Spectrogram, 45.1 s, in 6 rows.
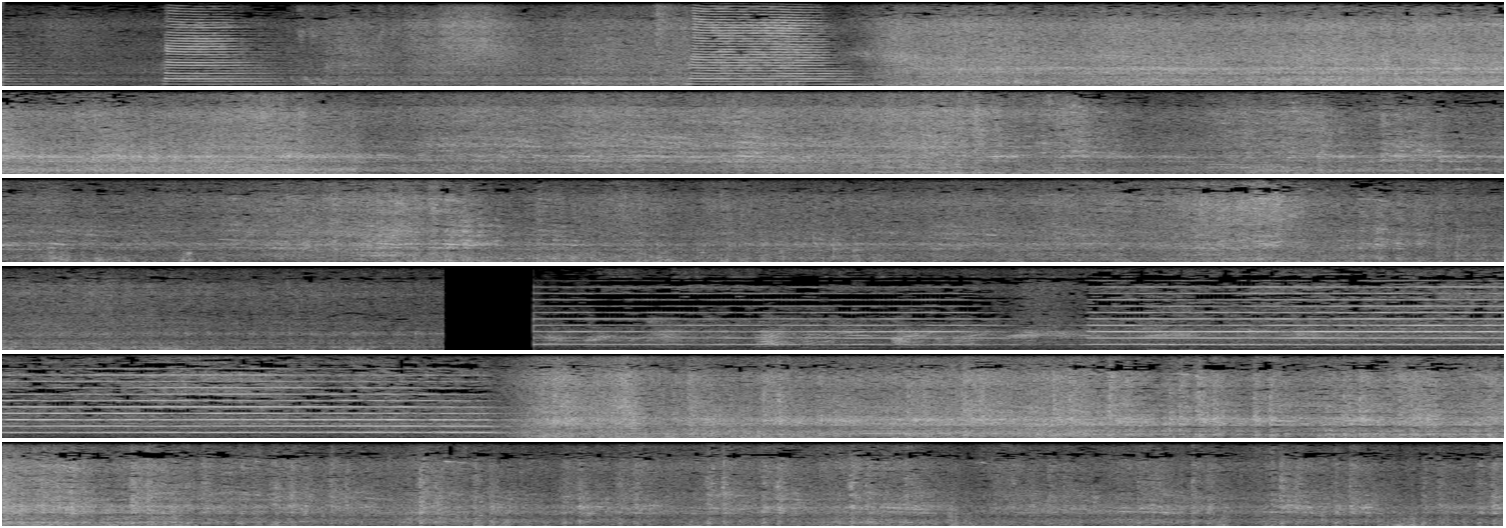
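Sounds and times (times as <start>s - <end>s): locomotive horn blaring: 0.0s - 1.6s, 3.4s - 4.4s, 5.6s - 6.2s, 25.2s - 32.7s
train rushing past: 0.0s - 45.0s.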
